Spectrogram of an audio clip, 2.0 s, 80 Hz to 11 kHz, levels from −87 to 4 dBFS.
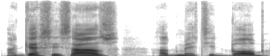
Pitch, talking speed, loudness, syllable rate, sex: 120 Hz, 180 wpm, -19 LUFS, 4.9 syllables/s, male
